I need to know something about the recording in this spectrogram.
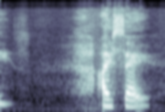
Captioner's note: sharp breath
